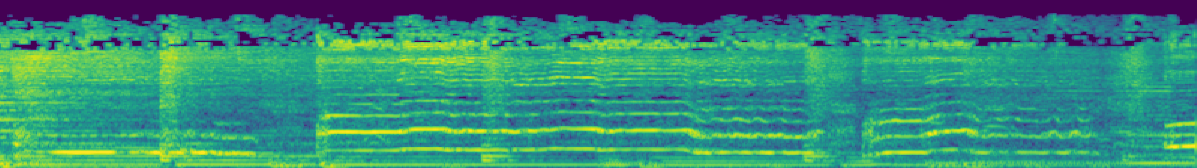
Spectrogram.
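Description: Live band music: electric guitar and drums under a slow melody of long held notes that slide from one pitch to the next every second or two.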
